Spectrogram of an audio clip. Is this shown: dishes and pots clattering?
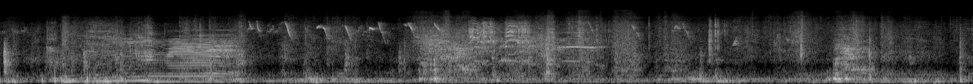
no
